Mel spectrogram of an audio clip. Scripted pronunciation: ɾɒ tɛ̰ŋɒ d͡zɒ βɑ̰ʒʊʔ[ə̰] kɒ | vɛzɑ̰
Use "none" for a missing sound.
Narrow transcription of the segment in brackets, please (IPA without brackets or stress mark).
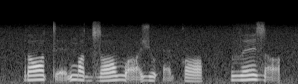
æ̰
